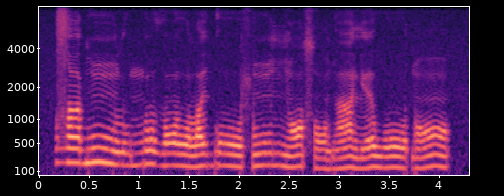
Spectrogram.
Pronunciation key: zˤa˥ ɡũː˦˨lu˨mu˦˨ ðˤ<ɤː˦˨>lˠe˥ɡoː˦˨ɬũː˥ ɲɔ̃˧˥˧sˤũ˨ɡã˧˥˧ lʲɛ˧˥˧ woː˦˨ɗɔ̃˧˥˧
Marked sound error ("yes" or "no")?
yes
